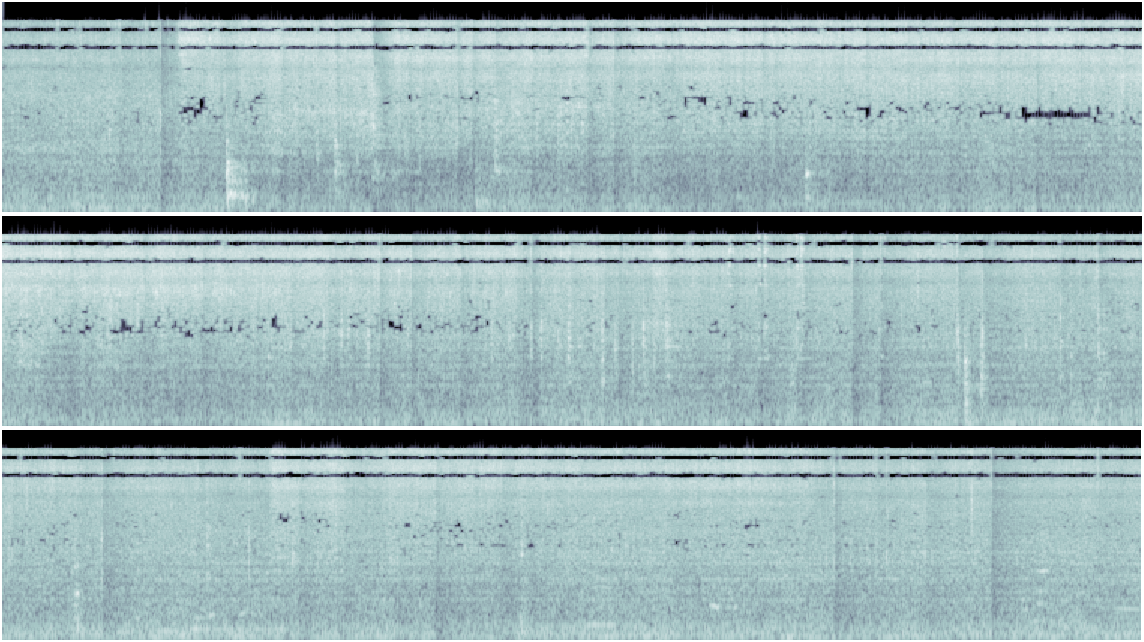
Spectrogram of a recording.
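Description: Skewered squid and sausages sizzling on a hot flat-top griddle: a steady frying hiss.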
